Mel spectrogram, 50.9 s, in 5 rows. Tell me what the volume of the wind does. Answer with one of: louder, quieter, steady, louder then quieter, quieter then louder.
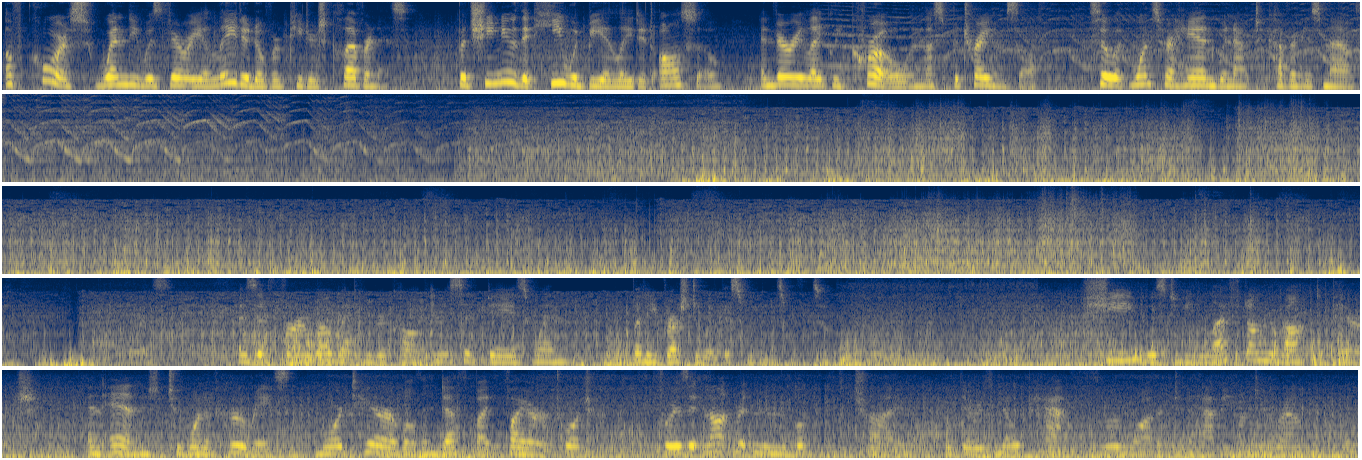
louder.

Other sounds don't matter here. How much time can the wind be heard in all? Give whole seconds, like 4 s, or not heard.
51 s.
